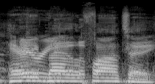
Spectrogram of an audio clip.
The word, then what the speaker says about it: Harry Belafonte: How do you say his name? – Harry Belafonte. – Harry Belafonte.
